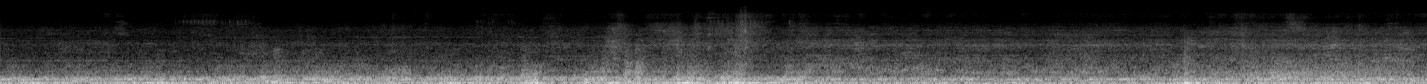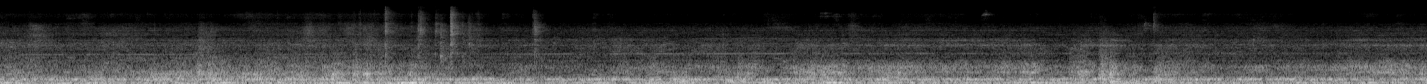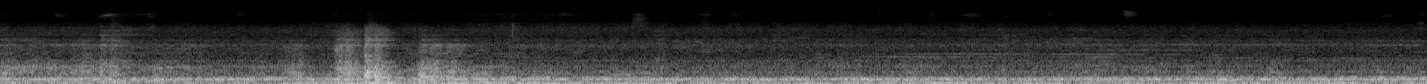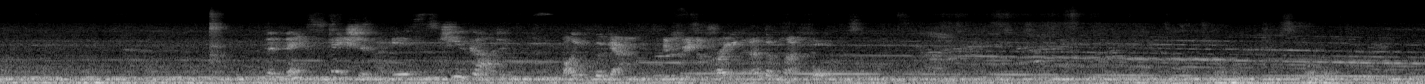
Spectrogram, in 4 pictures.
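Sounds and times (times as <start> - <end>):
train rumble of motors and wheels: 0.0 - 57.0
train knocks: 31.4 - 33.3.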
